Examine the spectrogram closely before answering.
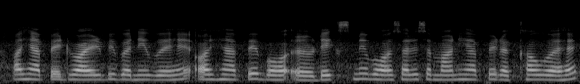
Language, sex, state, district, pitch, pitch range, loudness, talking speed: Hindi, female, Maharashtra, Aurangabad, 225 Hz, 215-230 Hz, -30 LUFS, 215 wpm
